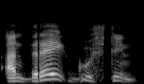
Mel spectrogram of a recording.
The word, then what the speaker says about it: Andrej Guštin: gustav justin no andre andre how do i pronounce her name you just did me a second ago yeah it's andrei gustin thank you andre for coming it's a pleasure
